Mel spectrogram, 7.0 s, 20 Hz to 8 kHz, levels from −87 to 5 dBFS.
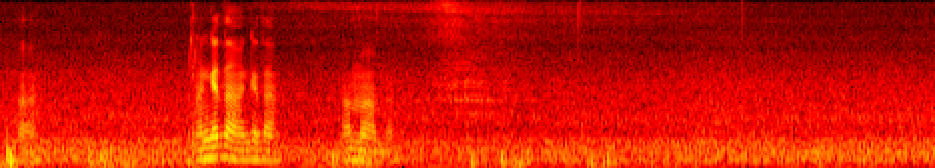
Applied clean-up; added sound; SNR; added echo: none; none; none; none.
